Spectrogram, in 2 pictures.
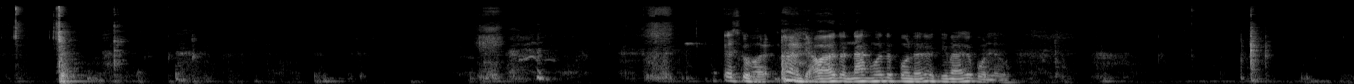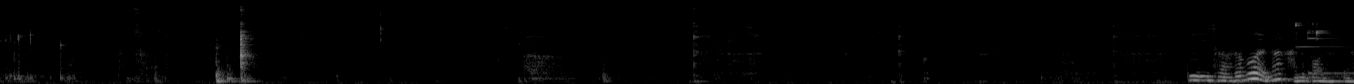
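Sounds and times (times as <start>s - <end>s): crunchy food chewing: 13.0s - 18.8s.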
